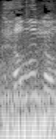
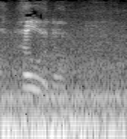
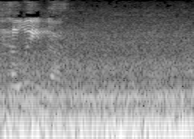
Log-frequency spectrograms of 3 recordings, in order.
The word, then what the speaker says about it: Helena: you want to call Helena. I know it is not pronounced Helena, like some people who are not from here think.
